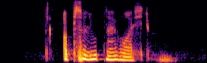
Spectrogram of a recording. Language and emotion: Russian, neutral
